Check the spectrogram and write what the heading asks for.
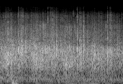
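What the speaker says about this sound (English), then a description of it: "we can definitely clap for that" Audience applause at a lecture, dense and lively clapping from a large crowd, loud and continuous throughout with no voice over it.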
